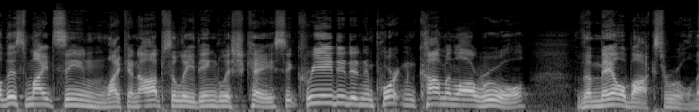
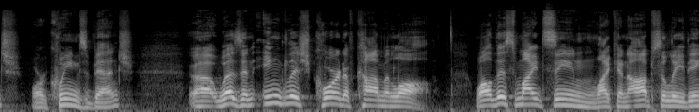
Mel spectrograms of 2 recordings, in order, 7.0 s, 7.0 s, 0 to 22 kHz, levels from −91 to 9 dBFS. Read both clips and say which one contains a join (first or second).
second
